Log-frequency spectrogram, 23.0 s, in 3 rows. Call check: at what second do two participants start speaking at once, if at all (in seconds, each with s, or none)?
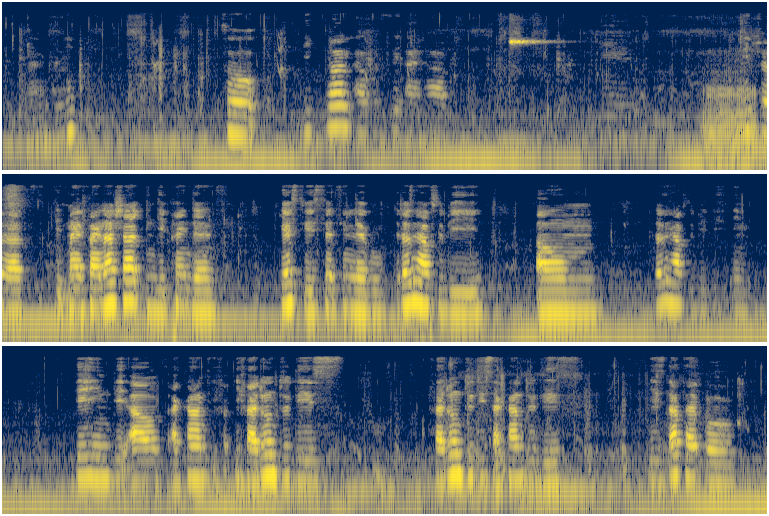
none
